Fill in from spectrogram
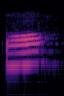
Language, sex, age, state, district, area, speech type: Assamese, female, 30-45, Assam, Sivasagar, rural, conversation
